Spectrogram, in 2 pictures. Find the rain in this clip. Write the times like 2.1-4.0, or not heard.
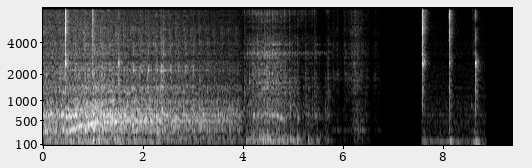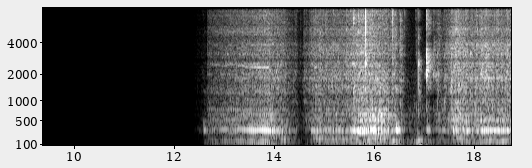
not heard.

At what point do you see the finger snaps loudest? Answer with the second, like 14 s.
16 s.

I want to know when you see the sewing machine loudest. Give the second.
16 s.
